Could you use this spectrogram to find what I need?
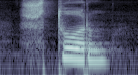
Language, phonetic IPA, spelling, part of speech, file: Ukrainian, [ʃtɔrm], шторм, noun, Uk-шторм.ogg
- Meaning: storm, tempest (especially at sea)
